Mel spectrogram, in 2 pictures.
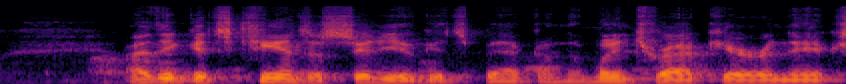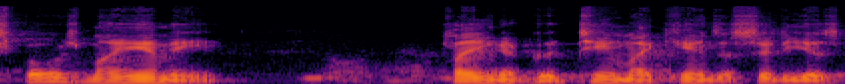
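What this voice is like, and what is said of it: Hoarse, fading voice. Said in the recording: “I am obviously losing my voice. Not my mind, but I'm losing my voice”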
